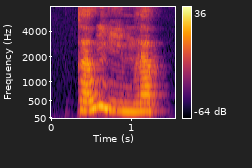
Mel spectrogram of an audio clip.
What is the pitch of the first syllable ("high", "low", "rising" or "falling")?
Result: rising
